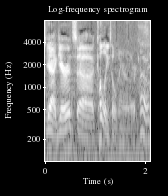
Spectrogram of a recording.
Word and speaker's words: Gerads: Gerads? Yeah, Gerads. Cully told me earlier. Oh, okay. He says that, or it's pronounced Garrett.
